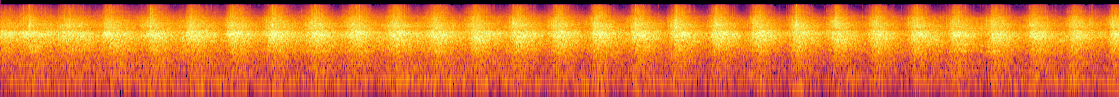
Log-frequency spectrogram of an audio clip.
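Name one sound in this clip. An audience claps in steady rhythm together.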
